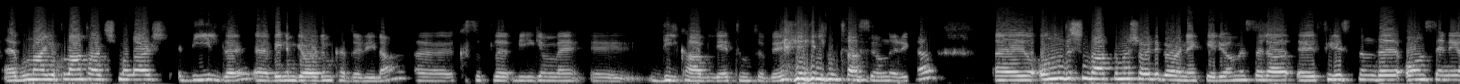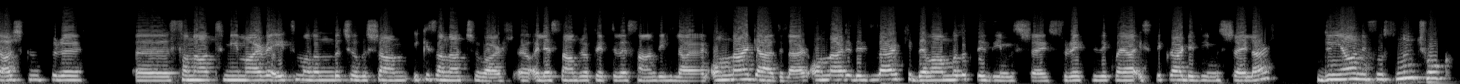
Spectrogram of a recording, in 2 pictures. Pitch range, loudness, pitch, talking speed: 180-220 Hz, -17 LUFS, 195 Hz, 120 wpm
